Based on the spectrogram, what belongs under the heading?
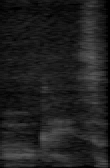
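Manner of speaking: breathy whispered okay; whispering. Real, not acted. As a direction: whisper it under your breath. Aside to herself mid-class.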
